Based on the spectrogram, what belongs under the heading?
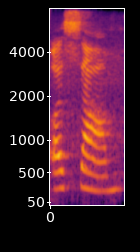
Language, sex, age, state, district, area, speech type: Goan Konkani, female, 18-30, Goa, Tiswadi, rural, spontaneous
